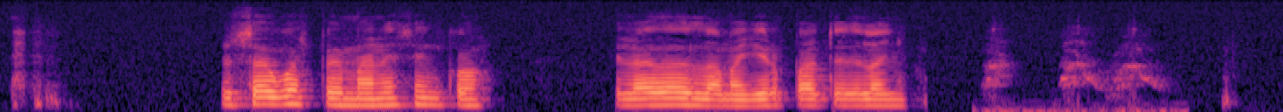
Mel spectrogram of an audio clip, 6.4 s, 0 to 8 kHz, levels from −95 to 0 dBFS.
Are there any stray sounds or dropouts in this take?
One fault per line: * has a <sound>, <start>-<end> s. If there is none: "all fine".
* has a bark, 4.9-6.0 s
